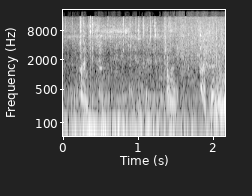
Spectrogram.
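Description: Muffled underwater ambience from a Modern Warfare campaign level, a steady low murky wash with bubbling trickles and gurgles coming in short bursts, while people talk over it.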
